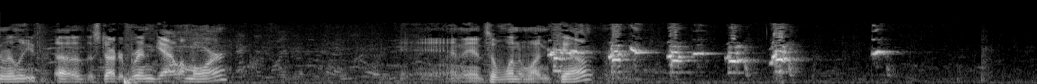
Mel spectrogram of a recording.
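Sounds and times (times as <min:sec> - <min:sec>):
speech: 0:00.0 - 0:02.5, 0:04.0 - 0:06.1
dog giving high strained barks and whiny yelps: 0:05.4 - 0:08.1, 0:08.7 - 0:09.1.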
